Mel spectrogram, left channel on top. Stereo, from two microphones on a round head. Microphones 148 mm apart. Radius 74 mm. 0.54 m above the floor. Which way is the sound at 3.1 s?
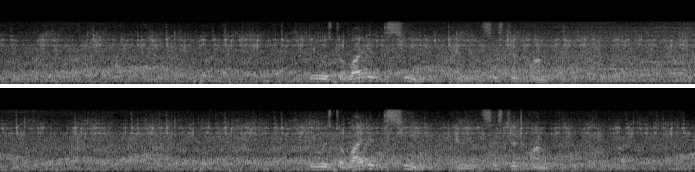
25° right (ahead or behind).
